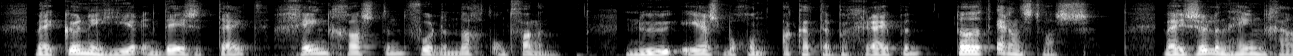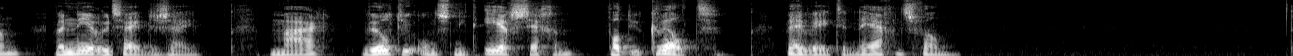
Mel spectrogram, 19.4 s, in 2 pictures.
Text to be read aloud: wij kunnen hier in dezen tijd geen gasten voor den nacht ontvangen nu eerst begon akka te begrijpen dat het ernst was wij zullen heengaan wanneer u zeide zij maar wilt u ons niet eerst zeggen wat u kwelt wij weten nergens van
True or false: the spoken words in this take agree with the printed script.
true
